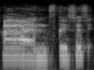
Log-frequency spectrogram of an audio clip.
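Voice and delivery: normal talking voice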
